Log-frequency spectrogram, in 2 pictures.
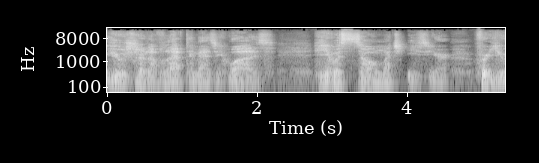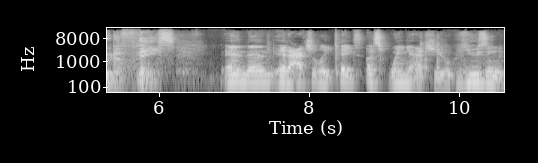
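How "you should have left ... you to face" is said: deep ominous menacing spirit voice, lower. Voicing an elemental spirit threatening the players: menacing deep spirit voice. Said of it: "you hear the voice going".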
